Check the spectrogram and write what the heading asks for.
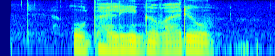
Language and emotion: Russian, neutral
